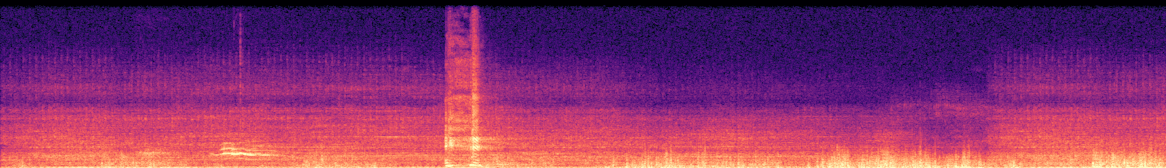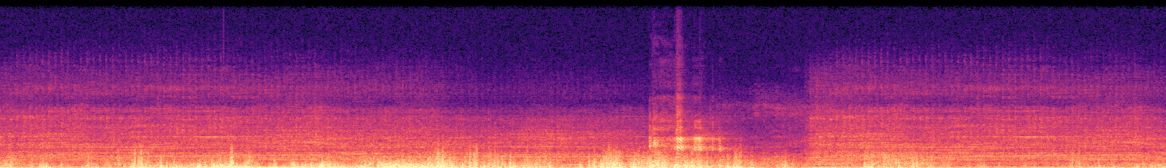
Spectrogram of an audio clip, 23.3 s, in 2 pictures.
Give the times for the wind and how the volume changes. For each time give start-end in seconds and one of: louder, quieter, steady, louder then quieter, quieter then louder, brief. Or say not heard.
0.0-23.2 louder then quieter.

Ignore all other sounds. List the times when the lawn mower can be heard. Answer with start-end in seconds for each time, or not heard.
0.0-23.2.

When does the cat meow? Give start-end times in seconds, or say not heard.
1.4-2.9.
